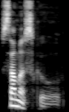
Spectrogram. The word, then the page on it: summer school: British English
